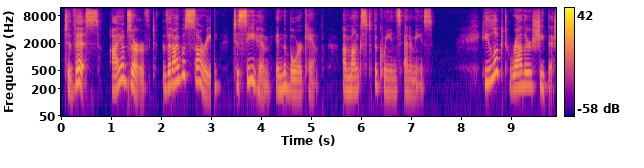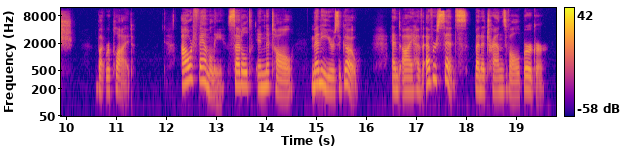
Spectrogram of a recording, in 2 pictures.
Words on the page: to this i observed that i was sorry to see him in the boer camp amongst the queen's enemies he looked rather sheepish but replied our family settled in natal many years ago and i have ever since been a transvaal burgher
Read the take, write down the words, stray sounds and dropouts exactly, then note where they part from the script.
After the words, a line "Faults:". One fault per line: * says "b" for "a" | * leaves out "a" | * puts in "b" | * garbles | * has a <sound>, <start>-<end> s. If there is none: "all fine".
to this i observed that i was sorry to see him in the boer camp amongst the queen's enemies he looked rather sheepish but replied our family settled in natal many years ago and i have ever since been a transvaal burgher
Faults:
* has a dropout, 3.0-3.1 s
